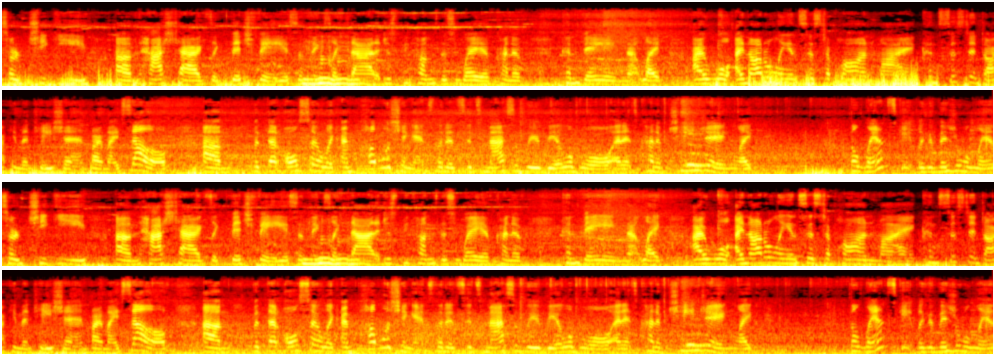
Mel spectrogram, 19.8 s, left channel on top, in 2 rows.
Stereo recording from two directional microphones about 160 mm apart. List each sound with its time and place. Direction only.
0.0 s speech: 20° left (ahead or behind)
